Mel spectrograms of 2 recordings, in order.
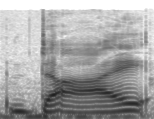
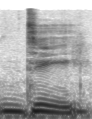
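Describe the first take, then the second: First: The name rhymes with 'eye'. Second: The name rhymes with 'see'. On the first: The speaker calls it right. "I never knew that her nickname was A, Die" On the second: The speaker calls it wrong. "I literally thought it was D"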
